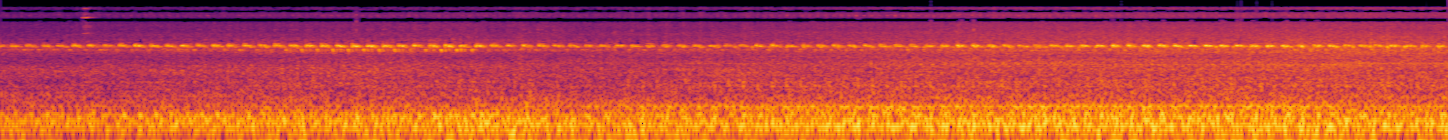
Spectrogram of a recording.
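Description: Heavy truck's diesel engine and road rumble, heard from inside the cab, growing slightly louder. A rapid high-pitched electronic beep pulses several times a second throughout.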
